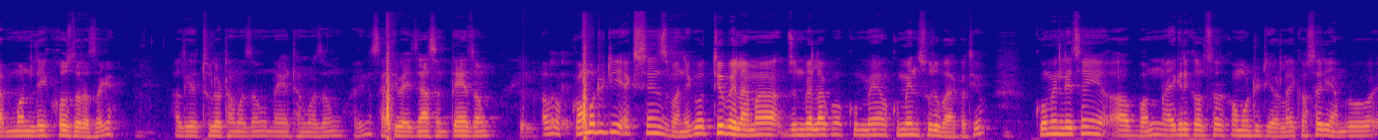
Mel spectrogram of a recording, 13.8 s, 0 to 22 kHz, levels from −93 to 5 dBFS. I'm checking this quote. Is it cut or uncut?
cut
